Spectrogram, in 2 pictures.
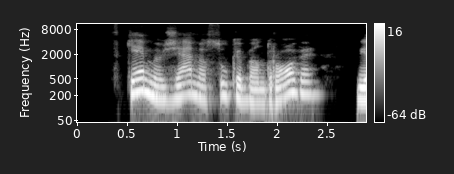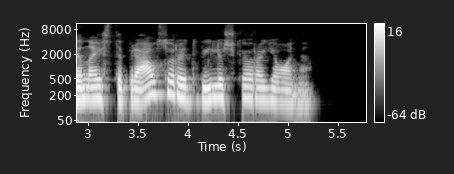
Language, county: Lithuanian, Panevėžys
